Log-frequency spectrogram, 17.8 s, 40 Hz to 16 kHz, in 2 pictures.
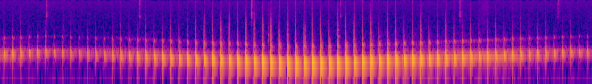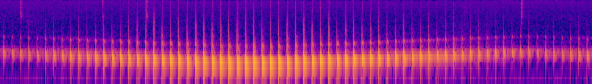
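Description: A short drum sample repeated rapidly in a fast, even stream, automated in a DAW. Its pitch slides down and back up twice while it grows louder on the way down and fades on the way up, with reverb swelling as it fades. The automation makes the drum seem to move toward and away from the listener in a 3D sound image.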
